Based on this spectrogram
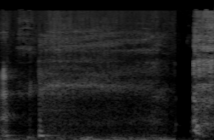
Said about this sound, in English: Sorry about that. That's all right. I know the cough. I probably gave it to you.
